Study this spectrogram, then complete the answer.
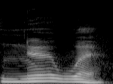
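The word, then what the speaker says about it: nöwë: I'm going to try and pronounce this. No way.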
